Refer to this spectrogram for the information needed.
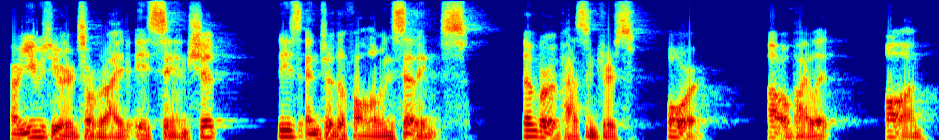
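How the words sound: It is said in a put-on robotic AI voice.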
